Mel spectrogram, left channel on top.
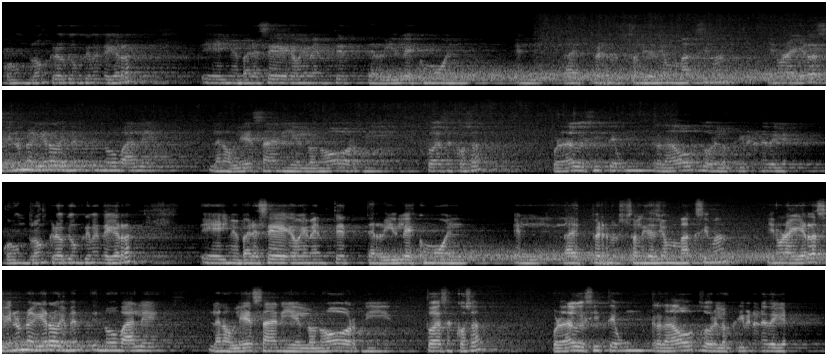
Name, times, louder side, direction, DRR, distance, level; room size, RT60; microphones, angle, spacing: voice 1, 0.0-1.7 2.0-4.7 5.1-7.3 7.6-9.8 10.3-12.2 12.5-13.1 13.7-16.1, right 6 dB, 85° right, 13 dB, 0.4 m, -27 dB
sound 1, 3.6-8.9, equal, 30° right, 1.5 m, -35 dB
sound 2, 5.3-15.0, left 2 dB, 85° left, 2.6 m, -47 dB
12.0 x 10.5 x 3.9 m, 2.7 s
head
